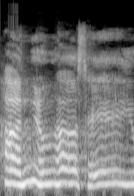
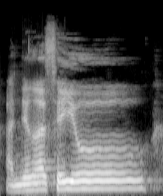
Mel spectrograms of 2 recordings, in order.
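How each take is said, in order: First: The greeting is said at a high, bright pitch. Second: The greeting is said at a low, dull pitch. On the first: The greeting sounds glad and welcoming. The speaker calls it right. "최소한 솔 이상" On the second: The greeting sounds unenthusiastic. The speaker calls it wrong. "이렇게 하면 안 됩니다"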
